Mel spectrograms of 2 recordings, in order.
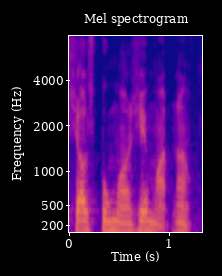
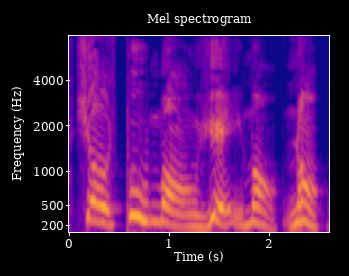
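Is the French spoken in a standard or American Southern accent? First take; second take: standard; American Southern. First: It is spoken in a standard French accent. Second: It is spoken in an American Southern accent.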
